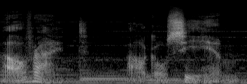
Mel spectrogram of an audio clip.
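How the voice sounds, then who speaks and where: A man's voice: very deep voice, sing-song, slow pace, over music. A man narrating a video game in character, with a dry, sardonic and wordy manner. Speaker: gamer role-playing his character.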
